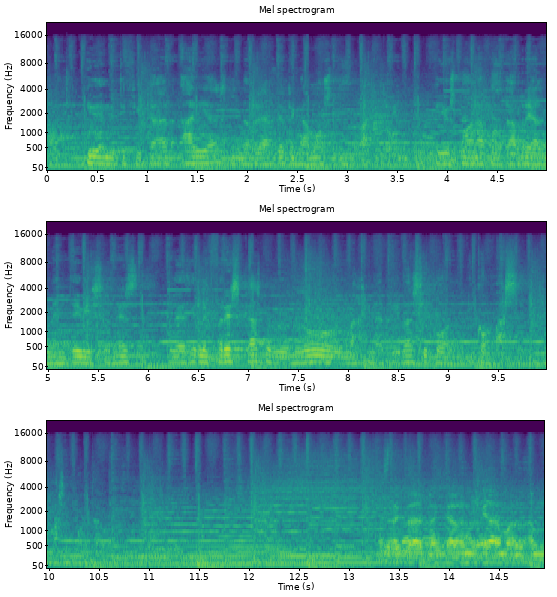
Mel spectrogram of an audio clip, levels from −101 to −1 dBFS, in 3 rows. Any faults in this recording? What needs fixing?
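Periodic clock jitter runs from 7.13 s to the end of the clip. Interference is shaking the converter's sampling clock at around 1 kHz. Every component of the sound picks up sidebands about 1 kHz above and below it, which adds a rough, metallic edge that grows stronger on higher-frequency content. To prevent it, give the converter a clean, well-isolated clock and keep interference off its clock and supply lines.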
